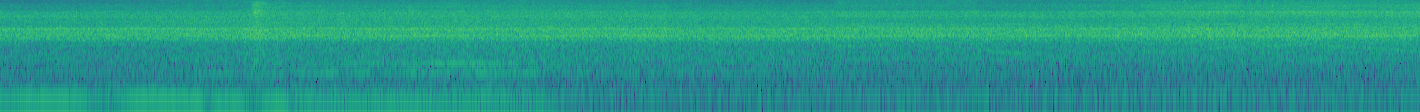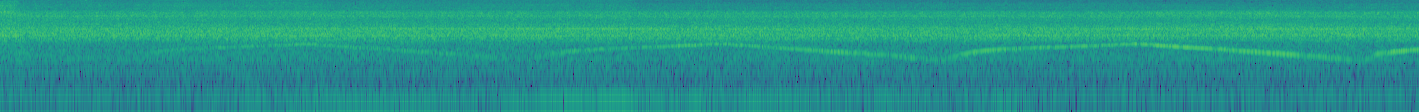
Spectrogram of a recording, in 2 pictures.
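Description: A crane truck's engine runs steadily, its low note stepping up and down a few times as the boom works, loudest in the first five seconds. From about nine seconds in, a siren's rising-and-falling wail grows steadily louder, about one cycle every four seconds.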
